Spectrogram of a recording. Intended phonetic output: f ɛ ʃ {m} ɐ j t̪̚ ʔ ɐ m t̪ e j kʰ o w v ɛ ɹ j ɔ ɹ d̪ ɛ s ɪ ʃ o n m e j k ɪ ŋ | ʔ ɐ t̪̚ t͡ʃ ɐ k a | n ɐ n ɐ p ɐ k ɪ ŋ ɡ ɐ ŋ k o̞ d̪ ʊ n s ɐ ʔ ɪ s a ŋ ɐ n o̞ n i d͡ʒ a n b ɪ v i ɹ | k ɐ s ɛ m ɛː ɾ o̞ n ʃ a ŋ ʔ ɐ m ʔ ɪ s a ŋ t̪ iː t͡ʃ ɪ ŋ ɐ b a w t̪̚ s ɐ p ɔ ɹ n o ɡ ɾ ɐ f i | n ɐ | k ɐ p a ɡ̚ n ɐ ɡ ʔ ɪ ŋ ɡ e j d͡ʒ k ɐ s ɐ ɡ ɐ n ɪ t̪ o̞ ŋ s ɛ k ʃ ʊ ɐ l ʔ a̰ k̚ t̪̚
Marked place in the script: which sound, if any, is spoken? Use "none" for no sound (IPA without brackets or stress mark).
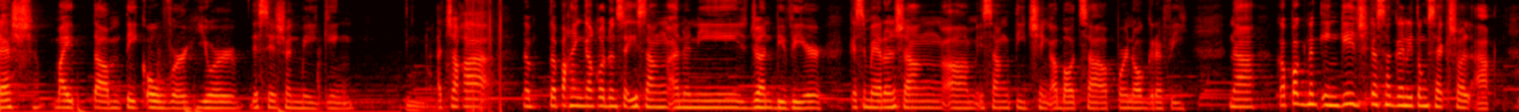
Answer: m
